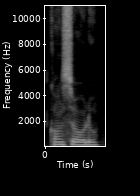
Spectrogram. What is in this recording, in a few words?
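"consolu", female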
